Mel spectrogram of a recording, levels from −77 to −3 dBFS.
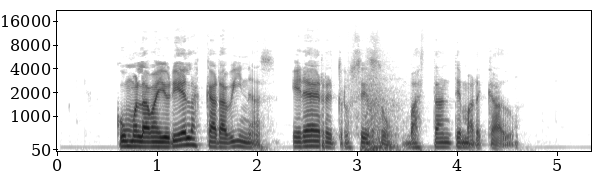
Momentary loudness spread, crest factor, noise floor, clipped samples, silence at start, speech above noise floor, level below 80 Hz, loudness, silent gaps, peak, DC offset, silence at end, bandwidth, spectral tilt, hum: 14 LU; 18 dB; -62 dBFS; under 0.1%; 0.6 s; 44 dB; -46 dBFS; -19 LUFS; none; -2 dBFS; under 0.1%; 0.75 s; 10.5 kHz; -8 dB/octave; none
